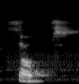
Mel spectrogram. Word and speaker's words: thobe: And it was like a sea of black and white, you know, black with the burqas and white with the thobe. Is that how you pronounce it? – Thobes, yeah.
